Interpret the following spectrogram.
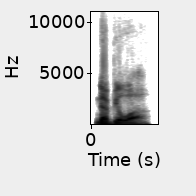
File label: "nebula", American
